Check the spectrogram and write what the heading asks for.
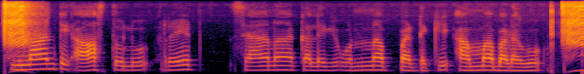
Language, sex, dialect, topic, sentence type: Telugu, male, Southern, banking, statement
